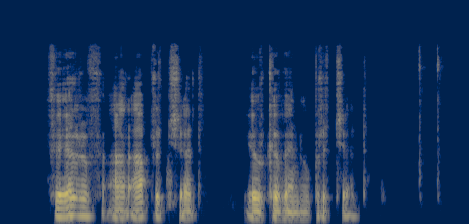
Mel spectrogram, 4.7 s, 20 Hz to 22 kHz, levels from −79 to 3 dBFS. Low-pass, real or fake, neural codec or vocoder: 10.8 kHz; fake; vocoder, 44.1 kHz, 128 mel bands every 256 samples, BigVGAN v2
